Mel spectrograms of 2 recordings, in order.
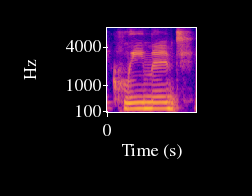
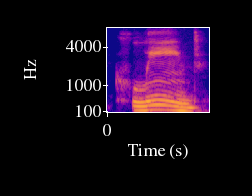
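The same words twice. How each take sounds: First: "cleaned" higher, as clean-id; wrong extra syllable. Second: "cleaned" slow, as one syllable, cleend; final D sound. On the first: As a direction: give "cleaned" a second syllable. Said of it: "You're not gonna say". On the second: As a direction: end "cleaned" on D, no E. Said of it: "the last one is D". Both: Shown as a demonstration.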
